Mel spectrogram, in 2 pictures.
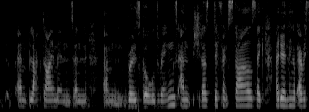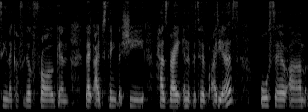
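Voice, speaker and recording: A woman's voice: lowish voice, creaky. A young woman, a shop co-founder answering interview questions casually with many "um" and "like" fillers. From London. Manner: chatty, full of "um" and "like" fillers. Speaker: e-boutique co-founder and buyer.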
